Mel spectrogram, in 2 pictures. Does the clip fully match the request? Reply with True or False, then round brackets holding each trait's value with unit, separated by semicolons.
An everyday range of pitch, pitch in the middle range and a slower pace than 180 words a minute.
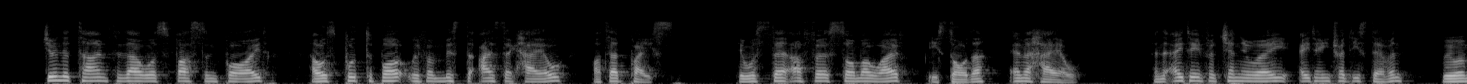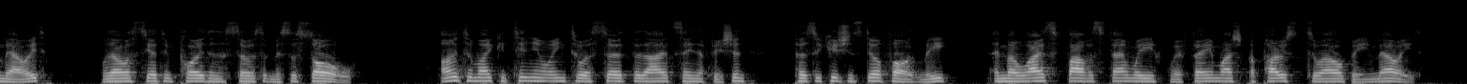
False (2.0 semitones; 145 Hz; 170 wpm)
